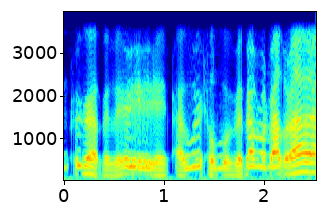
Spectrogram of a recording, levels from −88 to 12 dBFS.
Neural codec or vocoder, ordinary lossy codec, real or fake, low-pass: autoencoder, 22.05 kHz, a latent of 192 numbers a frame, VITS, trained on many speakers; none; fake; 3.6 kHz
